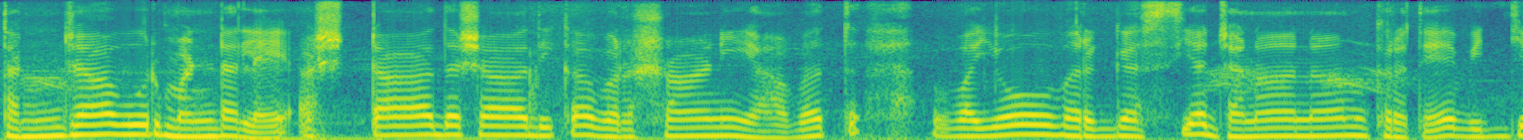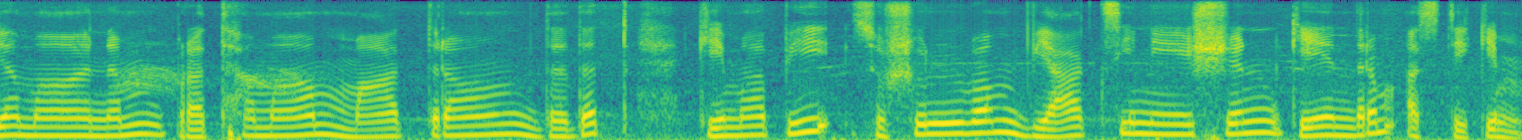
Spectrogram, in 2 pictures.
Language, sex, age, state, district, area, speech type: Sanskrit, male, 18-30, Karnataka, Chikkamagaluru, rural, read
